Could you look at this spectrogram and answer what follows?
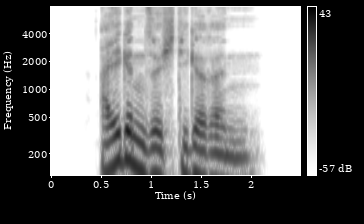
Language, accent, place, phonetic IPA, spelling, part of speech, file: German, Germany, Berlin, [ˈaɪ̯ɡn̩ˌzʏçtɪɡəʁən], eigensüchtigeren, adjective, De-eigensüchtigeren.ogg
- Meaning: inflection of eigensüchtig: 1. strong genitive masculine/neuter singular comparative degree 2. weak/mixed genitive/dative all-gender singular comparative degree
